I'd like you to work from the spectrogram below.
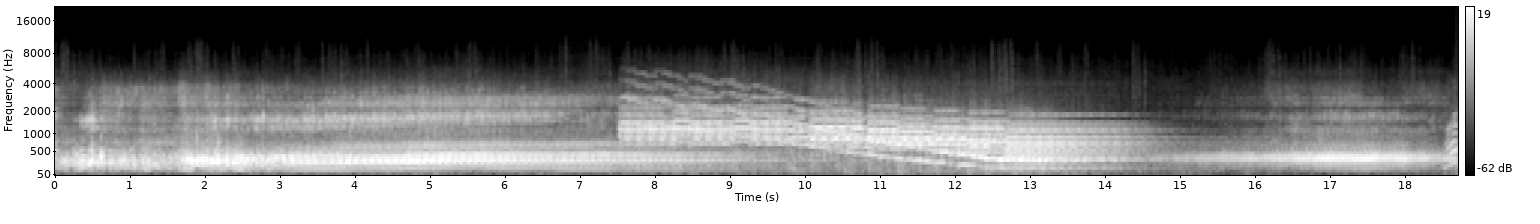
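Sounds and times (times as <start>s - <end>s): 
motorboat engine droning on a moonlit river: 0.0s - 18.7s.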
